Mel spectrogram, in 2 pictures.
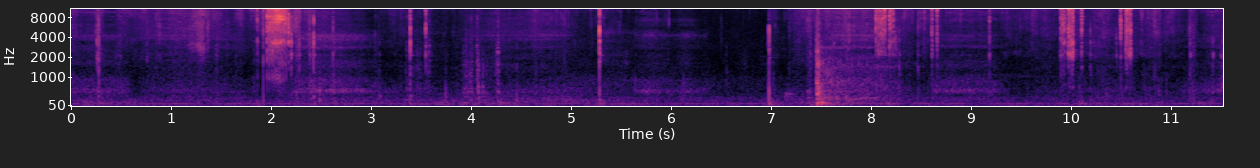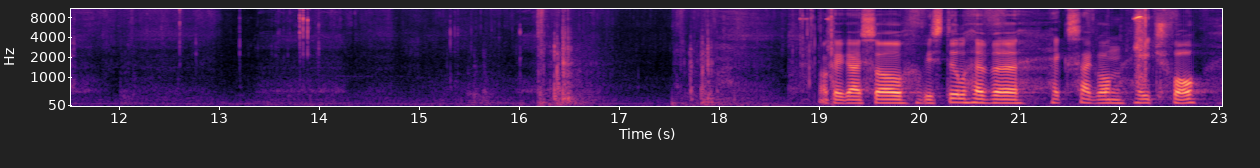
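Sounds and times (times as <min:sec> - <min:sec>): metal tools clicking and rattling: 0:18.7 - 0:19.3, 0:22.1 - 0:22.5.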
